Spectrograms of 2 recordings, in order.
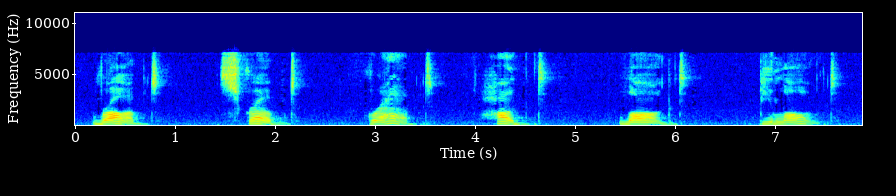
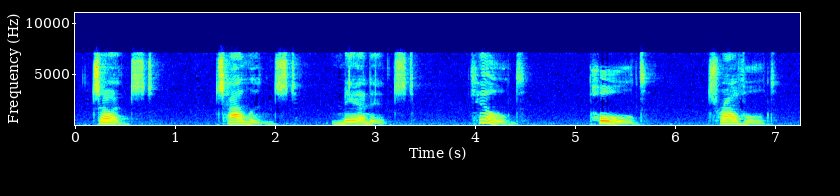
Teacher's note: Verbs ending in voiced sounds will have an ending that sounds like d.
